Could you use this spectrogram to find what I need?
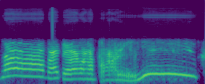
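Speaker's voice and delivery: high, hollered imitation of a rowdy friend; mock party yell rising to a squeal; wild party guy. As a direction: whoop it up in a put-on high voice. Mocking friend's old party-loving self.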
